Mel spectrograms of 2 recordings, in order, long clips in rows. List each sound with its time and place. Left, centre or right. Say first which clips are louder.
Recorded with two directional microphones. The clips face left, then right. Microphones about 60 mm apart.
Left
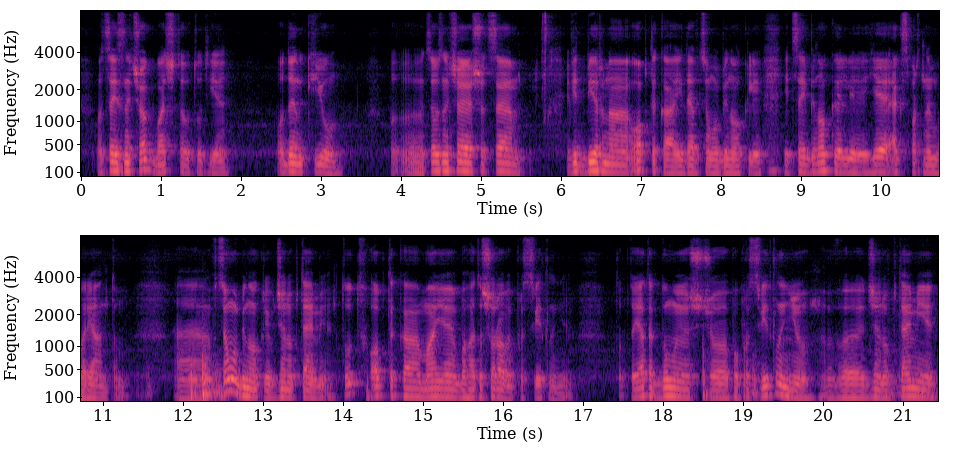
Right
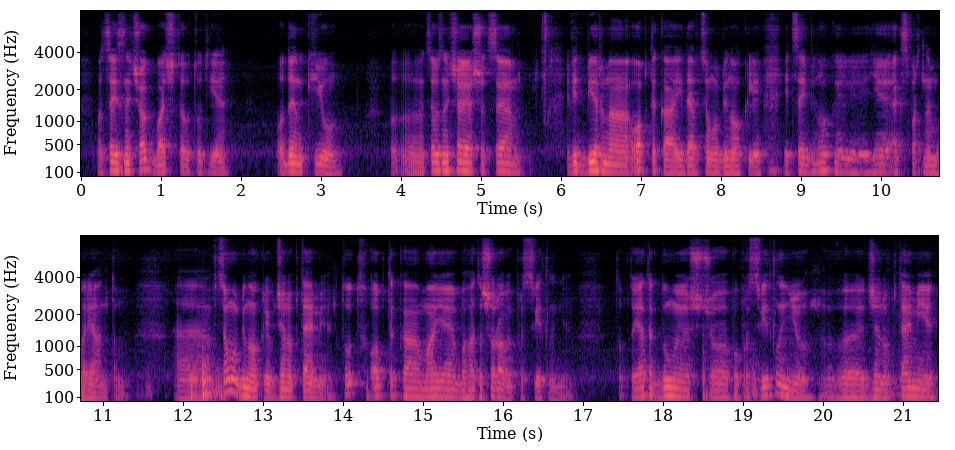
0.2 s speech: even; centre
0.9 s speech: right 2 dB; centre
4.9 s speech: left 1 dB; centre
5.7 s speech: right 1 dB; centre
9.0 s speech: left 5 dB; left
10.2 s speech: left 1 dB; centre
12.7 s speech: even; centre
13.5 s speech: right 1 dB; centre
14.2 s speech: left 1 dB; centre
